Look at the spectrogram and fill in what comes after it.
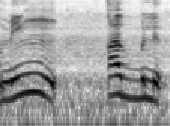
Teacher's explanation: با پر سکون ہے تو قلقلہ ہوگا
